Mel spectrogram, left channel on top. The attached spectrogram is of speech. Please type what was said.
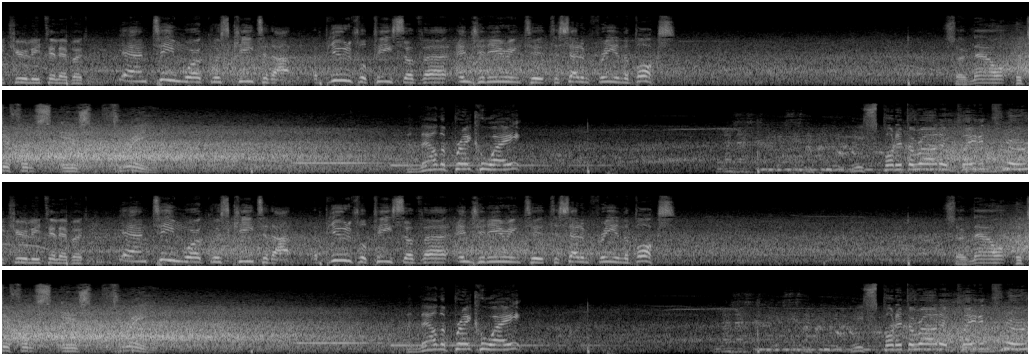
duly delivered. Yeah, and teamwork was key to that. A beautiful piece of engineering to set him free in the box. So now the difference is 3. And now the breakaway. He spotted the run and played him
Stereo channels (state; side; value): normal; both; correlation 0.63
